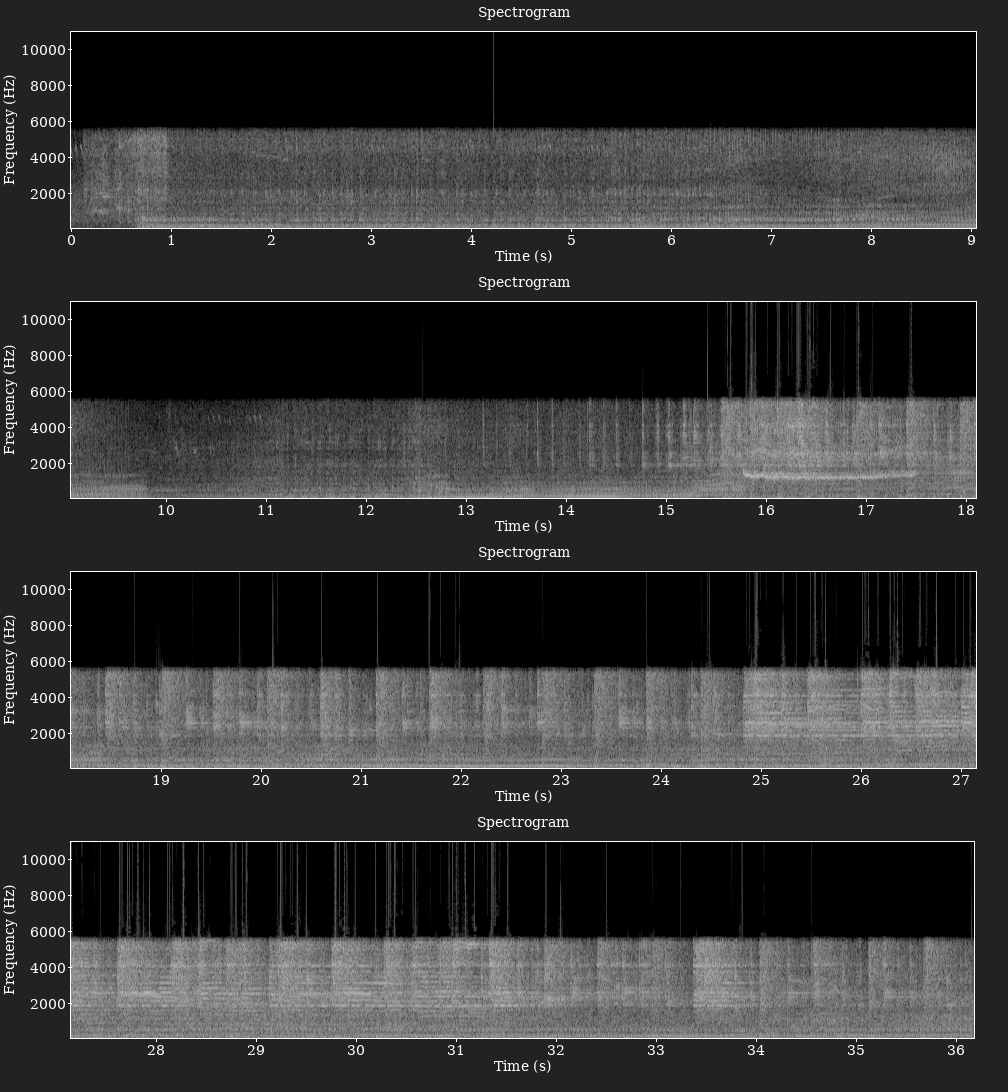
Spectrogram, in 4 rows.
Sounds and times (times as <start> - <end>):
Car: 0.0 - 36.1
Outside, rural or natural: 0.0 - 36.1
Music: 5.6 - 10.5, 11.2 - 36.1.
